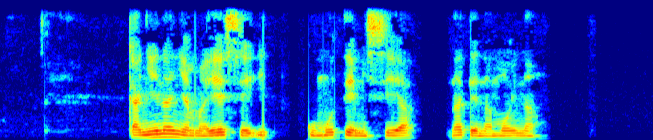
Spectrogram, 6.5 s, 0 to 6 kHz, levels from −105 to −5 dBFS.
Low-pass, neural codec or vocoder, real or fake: 5.4 kHz; none; real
